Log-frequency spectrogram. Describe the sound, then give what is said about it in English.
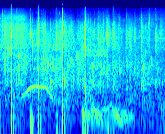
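A church audience in Kings County claps steadily for a few seconds during a morning service, a dense crackle of many hands at an even loudness, with a brief rising-and-falling whoop or cheer early on. “Round of applause here.”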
